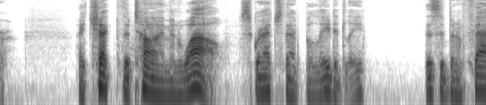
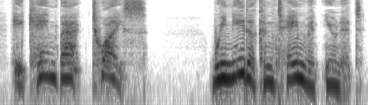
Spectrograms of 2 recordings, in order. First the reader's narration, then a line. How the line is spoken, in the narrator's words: Tiffany, her voice a strained rasp, said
